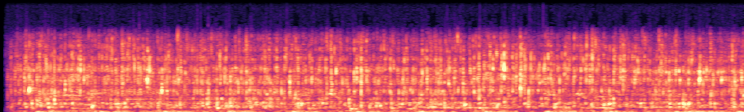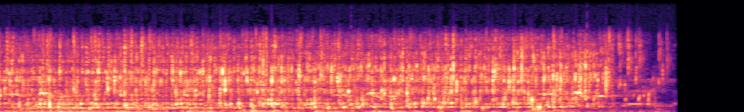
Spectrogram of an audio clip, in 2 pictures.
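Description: Tap water running in a thin stream into a blue plastic bucket, splashing steadily. It fades and stops near the end.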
